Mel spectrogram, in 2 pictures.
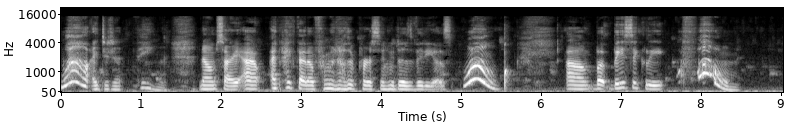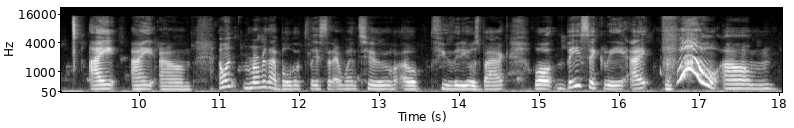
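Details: Woman with Tourette syndrome whose tics are flaring and hard to control, especially on camera; she has vocal outbursts and swearing tics and has not yet started new medication. Tourette syndrome vocal tics.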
